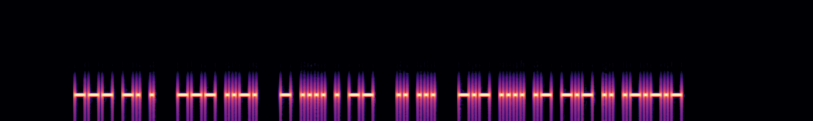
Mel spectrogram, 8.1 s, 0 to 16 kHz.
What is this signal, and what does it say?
Morse code, heard as a keyed tone, about 34 wpm, 700 Hz. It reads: ONE OF THEM IS KHAKI.
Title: Additional Easy Phrases 35wpm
